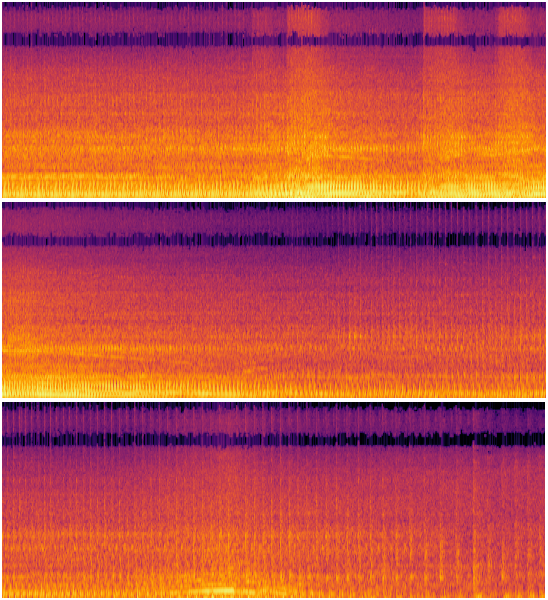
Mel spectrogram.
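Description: Small Kubota single-cylinder diesel engine running. It is revved up twice a few seconds in, with the pitch rising and falling, then settles to a lower, steady idle, with one short rev near the end.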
